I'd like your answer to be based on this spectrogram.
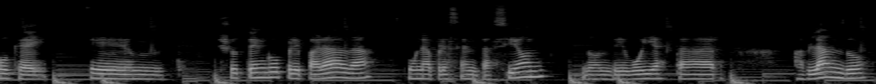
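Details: Adult woman who stutters, giving an example of ordering food at a restaurant; stuttering.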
